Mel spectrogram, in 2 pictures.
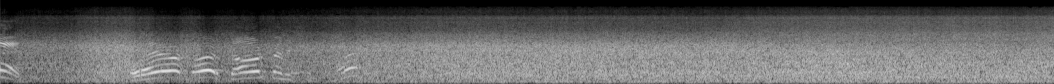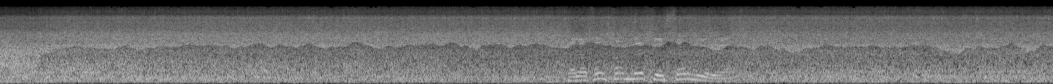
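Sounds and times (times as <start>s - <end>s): heavy rain and hail: 2.8s - 21.0s.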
